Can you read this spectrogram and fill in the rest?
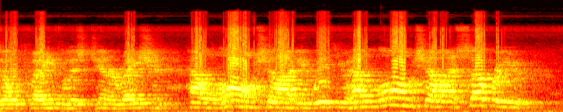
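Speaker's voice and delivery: loud, pleading lament. Retold or imitated. Jesus lamenting to the faithless generation, loud and pleading. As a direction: cry out at the faithless crowd. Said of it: "Jesus is lamenting their lack of faith".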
